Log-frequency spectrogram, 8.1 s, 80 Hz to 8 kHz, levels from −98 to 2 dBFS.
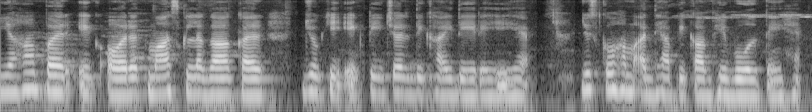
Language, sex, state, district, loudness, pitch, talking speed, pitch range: Hindi, female, Haryana, Charkhi Dadri, -19 LUFS, 165 Hz, 155 wpm, 155-175 Hz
